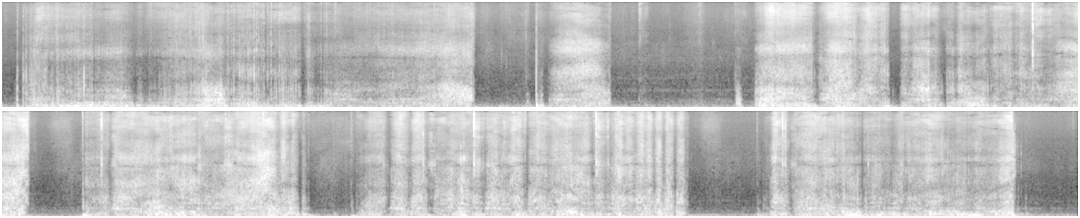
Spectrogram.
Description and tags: SIGNING PAPER SCRIBE WITH FOUNTAIN PEN QUILT SCRATCH IN STEREO
Scratch of a quilt signing a scribe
